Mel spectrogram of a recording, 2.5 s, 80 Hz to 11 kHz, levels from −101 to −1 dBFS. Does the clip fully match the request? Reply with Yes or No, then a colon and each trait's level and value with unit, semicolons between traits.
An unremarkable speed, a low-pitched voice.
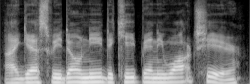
No: fast, 240 wpm; low, 125 Hz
